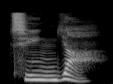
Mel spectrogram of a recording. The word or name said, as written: 惊讶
